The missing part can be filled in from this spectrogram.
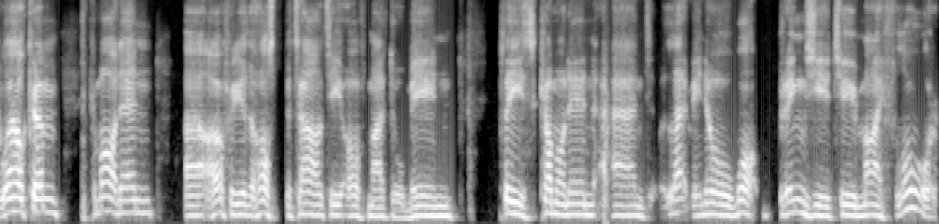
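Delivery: abhuman, welcoming host voice. Voicing the scarred abhuman greeting the group: voicing the abhuman at the counter. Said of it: "he kind of limps over to you from around the counter and says".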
